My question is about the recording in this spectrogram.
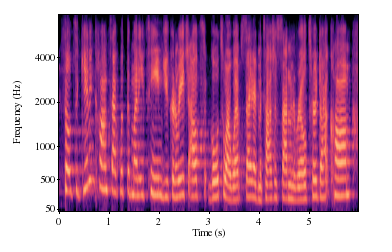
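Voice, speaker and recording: A woman's voice: a little high, brisk, fairly bright tone, highs cut off. Chatty woman realtor touring a home. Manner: chatty, nervous, laughs often. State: slightly out of breath from walking. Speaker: real estate agent. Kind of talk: walking home tour.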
